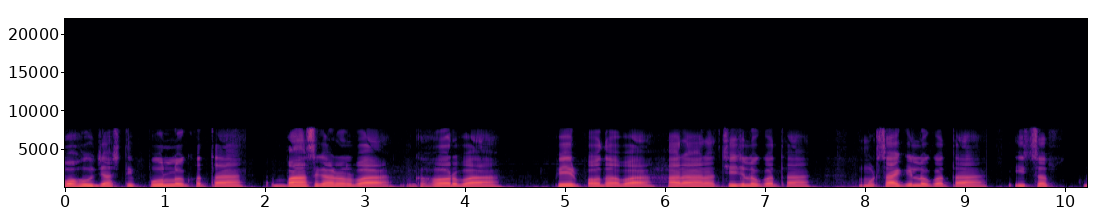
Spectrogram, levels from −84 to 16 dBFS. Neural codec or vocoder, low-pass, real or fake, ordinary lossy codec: none; none; real; none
